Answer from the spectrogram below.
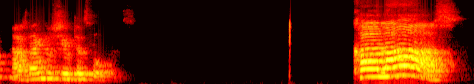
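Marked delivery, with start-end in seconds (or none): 3.5-4.6 shout. Retold or imitated. Friend declares he will run.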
